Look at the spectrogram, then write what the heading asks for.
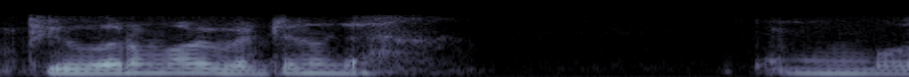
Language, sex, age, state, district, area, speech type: Marathi, male, 30-45, Maharashtra, Buldhana, rural, conversation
